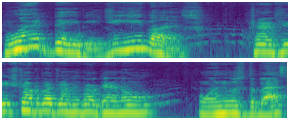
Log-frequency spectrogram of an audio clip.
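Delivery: high, pleading voice used for talking to pets.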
